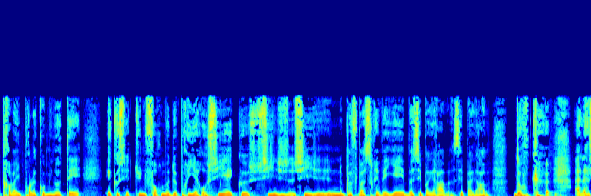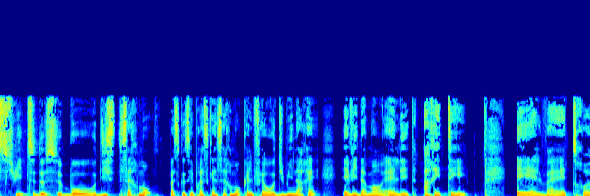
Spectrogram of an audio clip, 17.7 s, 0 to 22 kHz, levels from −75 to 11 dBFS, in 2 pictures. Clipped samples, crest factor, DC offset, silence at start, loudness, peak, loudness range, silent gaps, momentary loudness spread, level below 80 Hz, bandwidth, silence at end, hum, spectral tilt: under 0.1%; 16 dB; under 0.1%; 0.05 s; -17 LUFS; 0 dBFS; 3 LU; none; 7 LU; -38 dBFS; 11.5 kHz; 0 s; none; -5 dB/octave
